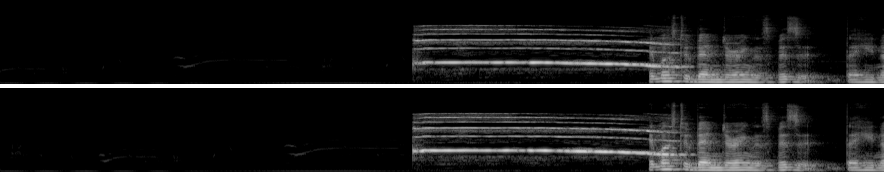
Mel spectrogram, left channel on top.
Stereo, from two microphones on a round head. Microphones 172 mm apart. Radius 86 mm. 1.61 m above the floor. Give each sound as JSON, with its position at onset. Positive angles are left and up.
{"t": 4.1, "sound": "a scream", "side_deg": -85, "distance_m": 4.0}
{"t": 6.5, "sound": "a man speaking", "side_deg": -20, "distance_m": 0.8}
